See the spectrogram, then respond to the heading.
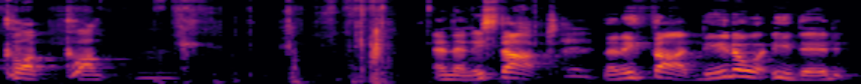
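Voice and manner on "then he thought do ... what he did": ordinary delivery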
